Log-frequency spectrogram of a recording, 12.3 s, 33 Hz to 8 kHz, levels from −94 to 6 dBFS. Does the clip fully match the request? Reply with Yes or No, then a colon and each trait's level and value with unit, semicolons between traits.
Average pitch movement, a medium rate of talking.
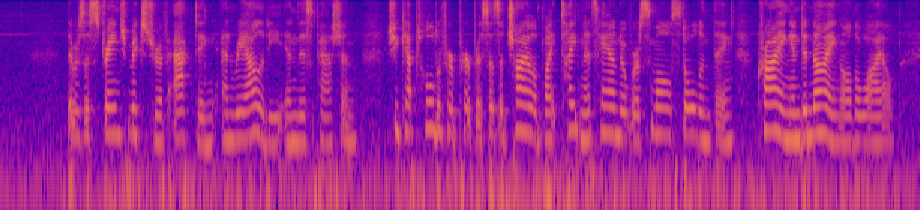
Yes: average, 3.5 semitones; average, 175 wpm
